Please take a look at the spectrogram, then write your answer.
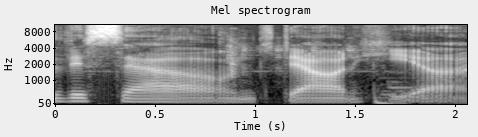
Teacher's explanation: that gravelly texture at the bottom of the vocal cord that's called vocal fry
